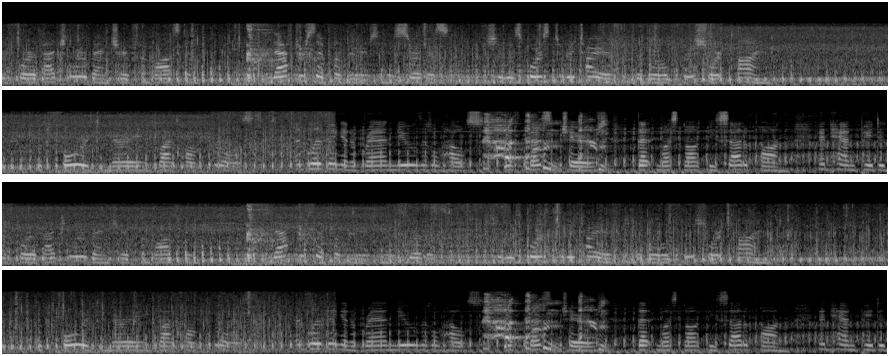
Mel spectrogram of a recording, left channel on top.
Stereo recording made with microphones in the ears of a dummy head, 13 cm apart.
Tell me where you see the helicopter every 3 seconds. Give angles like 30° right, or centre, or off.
50° right, 20° right, 20° left, 40° left, 50° left, 50° left.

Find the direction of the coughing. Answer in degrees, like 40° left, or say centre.
centre.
